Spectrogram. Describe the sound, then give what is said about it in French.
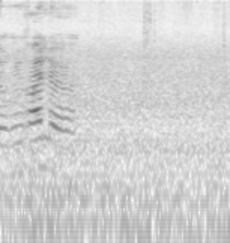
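A car driving through the western suburbs of Lyon gives a steady low engine and road rumble throughout, with a brief tonal voice-like sound near the start. “Vous l'avez entendu, c'est donc en voiture que commence notre périple.”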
